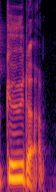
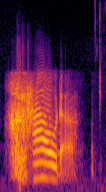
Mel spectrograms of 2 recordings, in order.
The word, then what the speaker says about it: Gouda: Or as I've seen the pronunciation guidelines, Gouda. – Okay. – I don't say it like that myself. I do go with the Gouda, but Wikipedia was saying that the Dutch like the Gouda. – They've got the hard H's, don't they?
